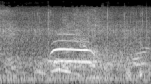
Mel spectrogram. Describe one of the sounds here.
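A voice calls out loudly across an open field.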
